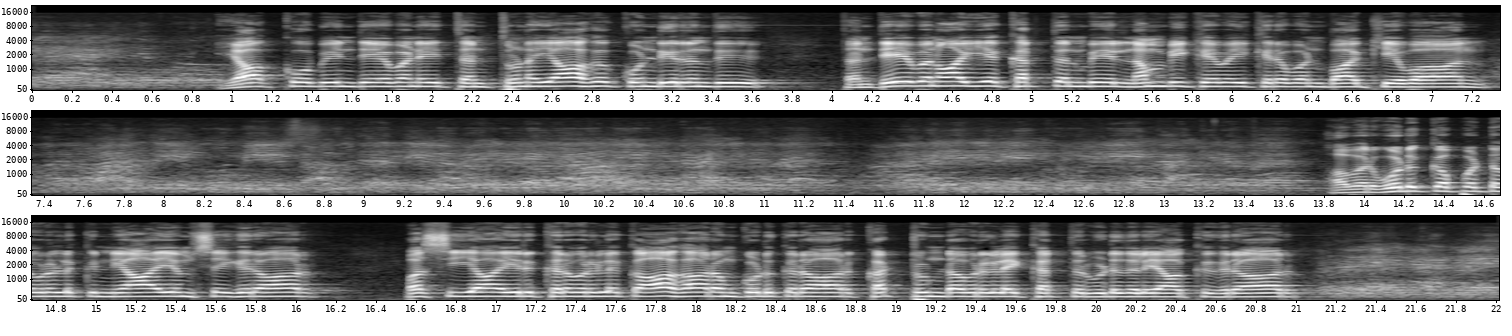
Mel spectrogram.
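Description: A man sings slowly and steadily into a microphone, close by.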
